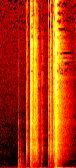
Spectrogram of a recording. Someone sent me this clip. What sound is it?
De-cocking semi automatic shotgun quickly
Shotgun, Semi-Automatic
